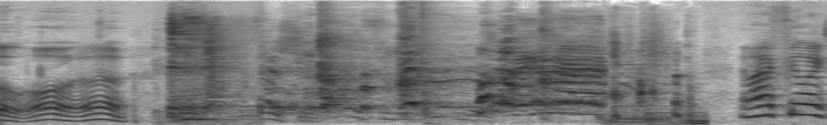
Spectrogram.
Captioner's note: coughing; laughing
